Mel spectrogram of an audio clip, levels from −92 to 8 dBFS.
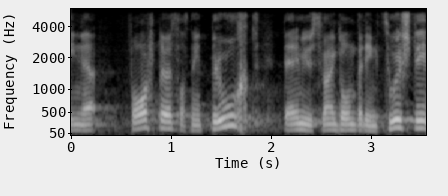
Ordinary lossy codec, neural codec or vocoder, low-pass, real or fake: none; codec, 16 kHz, 2 kbps, FreqCodec, larger model; 5.4 kHz; fake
